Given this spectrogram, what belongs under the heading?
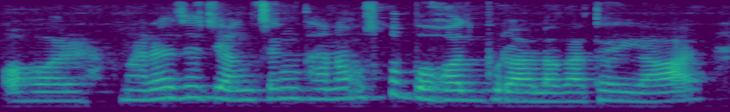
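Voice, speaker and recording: Woman telling her fan fic story, chatty with lots of fillers, kinda high voice, muffled audio. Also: measured pace. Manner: chatty, with fillers, retelling scenes. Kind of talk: casual fan fiction storytelling. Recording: dull lo-fi voice recording.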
